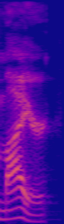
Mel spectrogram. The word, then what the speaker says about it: Meyer: But he did confirm it's just Meyer, like Meyr.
